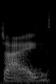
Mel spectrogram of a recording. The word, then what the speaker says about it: Steig: The flute solos, played by the Pied Piper, were played by Jeremy Steig. I think that's how you pronounce it. – I think it's Steig.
